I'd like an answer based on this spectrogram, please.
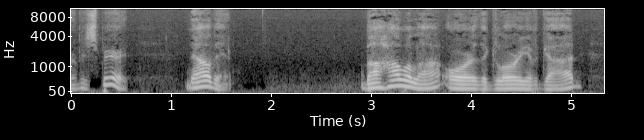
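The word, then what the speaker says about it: Bahá'u'lláh: In Arabic, which is the language it was given, it's pronounced Baha'u'llah. Glory of God, okay?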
